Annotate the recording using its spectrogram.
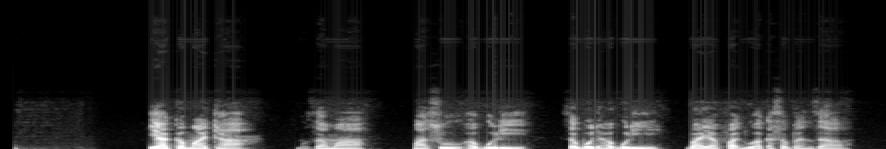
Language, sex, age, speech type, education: Hausa, male, 30-45, spontaneous, tertiary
